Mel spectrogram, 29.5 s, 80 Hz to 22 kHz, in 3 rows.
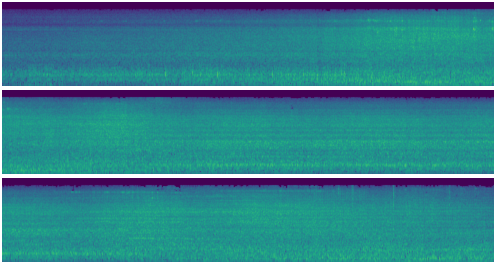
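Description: A diesel-hauled train passes close by: Class 56 locomotive 56303 with its 16-cylinder Ruston diesel approaches and grows louder over the first six seconds or so. Then come the steady rolling wheels of Class 357 electric multiple unit coaches, with Class 37 locomotive 37611, English Electric 12-cylinder diesel, on the rear near the end.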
